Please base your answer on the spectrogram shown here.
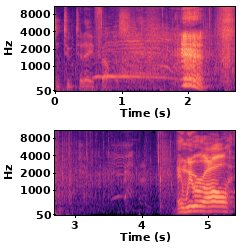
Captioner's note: audience cheering; clearing his throat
